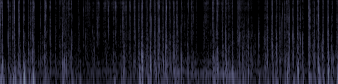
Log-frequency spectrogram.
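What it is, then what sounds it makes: Crumpled thin paper. A small crumpled piece of thin white paper is folded and crinkled between fingertips, giving a quiet, dense stream of sharp, bright crackles and rustles. The snaps come in quick, uneven bursts with brief softer rustling gaps throughout.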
